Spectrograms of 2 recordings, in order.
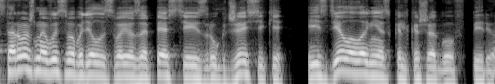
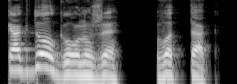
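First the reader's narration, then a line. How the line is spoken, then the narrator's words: Strained, forced words. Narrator (Russian): выдавила Чани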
